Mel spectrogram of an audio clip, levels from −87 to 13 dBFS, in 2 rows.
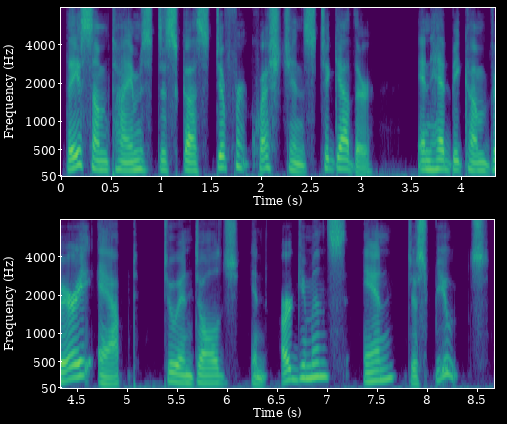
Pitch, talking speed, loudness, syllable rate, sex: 165 Hz, 120 wpm, -19 LUFS, 4.9 syllables/s, female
